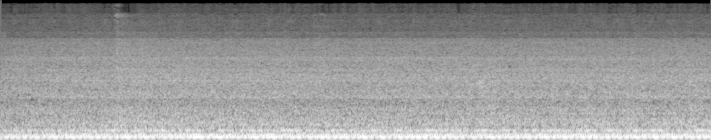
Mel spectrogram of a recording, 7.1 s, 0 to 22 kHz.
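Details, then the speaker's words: 2001 Chevrolet Tahoe Z71, 5.3 V8 with cable throttle, check light flashing, coils already replaced: loud low idle rumble with an uneven stumble as one cylinder drops out. Codes P0200 injector control circuit and P0300; bad injector suspected. "Circuito del control de inyector p200 muy importante como que hay un inyector malo por ahí"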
